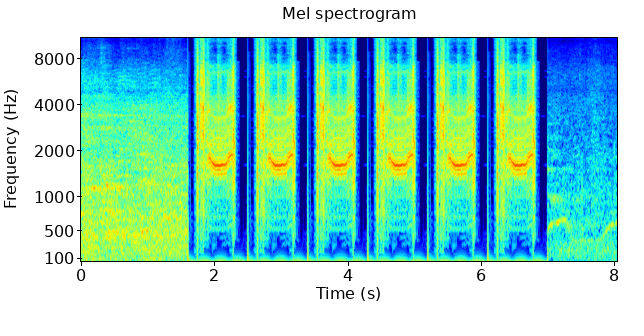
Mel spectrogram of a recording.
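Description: Camera shutter sound effect, repeated six times at even spacing, each identical and separated by dead silence. Before it, a second or so of background crowd noise.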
